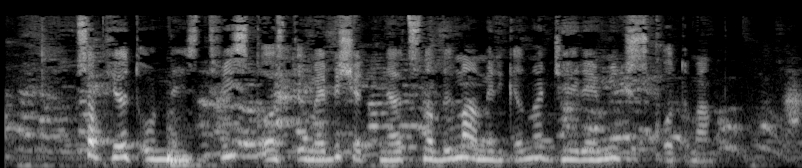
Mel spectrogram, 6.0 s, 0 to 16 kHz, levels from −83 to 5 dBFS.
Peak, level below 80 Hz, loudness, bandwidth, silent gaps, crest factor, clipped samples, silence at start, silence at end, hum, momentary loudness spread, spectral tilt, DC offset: 0 dBFS; -44 dBFS; -19 LUFS; 11.5 kHz; none; 20 dB; under 0.1%; 0.05 s; 0 s; none; 15 LU; -4 dB/octave; under 0.1%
